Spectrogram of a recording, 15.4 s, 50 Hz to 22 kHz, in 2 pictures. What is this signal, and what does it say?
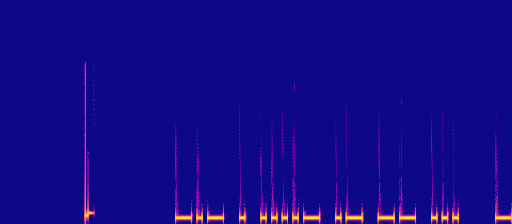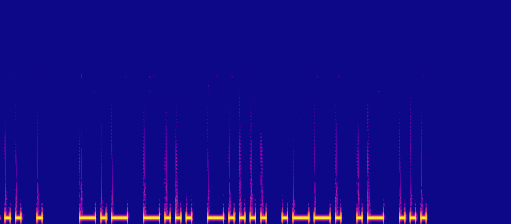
Morse code, heard as a keyed tone, about 15 wpm, 700 Hz. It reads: KE4AMS DE KB6PAS
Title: USA Callsign DE Callsign 15wpm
